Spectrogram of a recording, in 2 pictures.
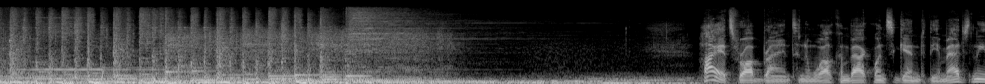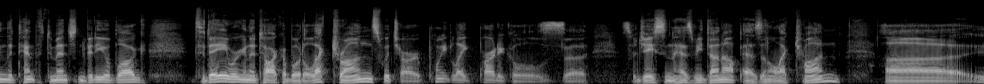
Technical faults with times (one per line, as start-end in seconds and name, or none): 13.82-16.23 input switched to a poorer device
